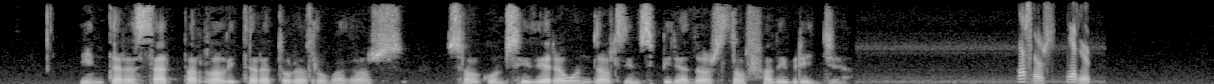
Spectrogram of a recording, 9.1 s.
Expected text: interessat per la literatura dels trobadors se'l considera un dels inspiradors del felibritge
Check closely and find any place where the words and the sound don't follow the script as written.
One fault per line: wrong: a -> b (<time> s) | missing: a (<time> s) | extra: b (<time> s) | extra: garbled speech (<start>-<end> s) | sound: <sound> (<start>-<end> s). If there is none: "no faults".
missing: dels (2.3 s)
sound: chirp (7.6-8.2 s)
